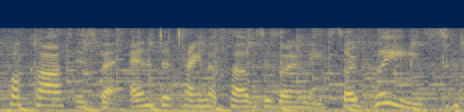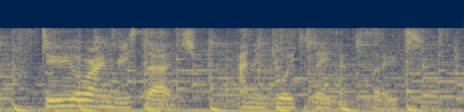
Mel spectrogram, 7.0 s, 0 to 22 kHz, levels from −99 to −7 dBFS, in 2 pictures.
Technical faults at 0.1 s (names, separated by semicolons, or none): none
